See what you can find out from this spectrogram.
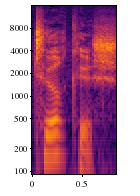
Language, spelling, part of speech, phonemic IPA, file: German, Türkisch, proper noun, /ˈtʏʁkɪʃ/, De-Türkisch.ogg
- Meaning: 1. Turkish (language of Turkey) 2. Turkic (language family or any of its members)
